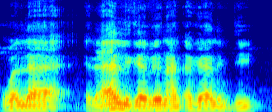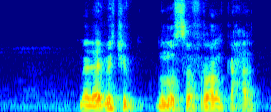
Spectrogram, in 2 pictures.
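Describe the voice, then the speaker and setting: His voice sits on the low side, warm in tone and fast-paced. He's an older Egyptian-accented football fan commentator whose comic rant rambles along, teasing and mock-consoling.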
